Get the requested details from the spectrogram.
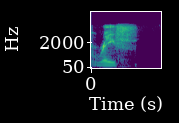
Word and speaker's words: Ralph: And then, I'm pretty sure he pronounces it Rafe. I think so. There's always been weird stuff about his name, like Rafe Fiennes.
